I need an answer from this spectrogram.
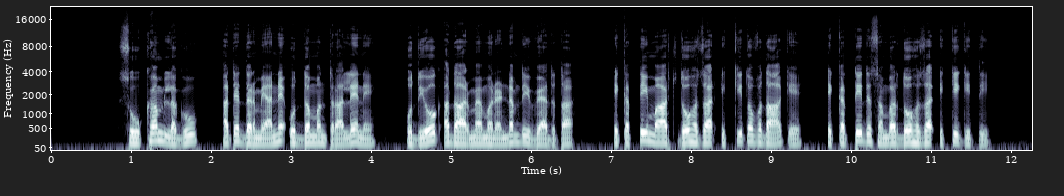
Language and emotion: Punjabi, neutral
